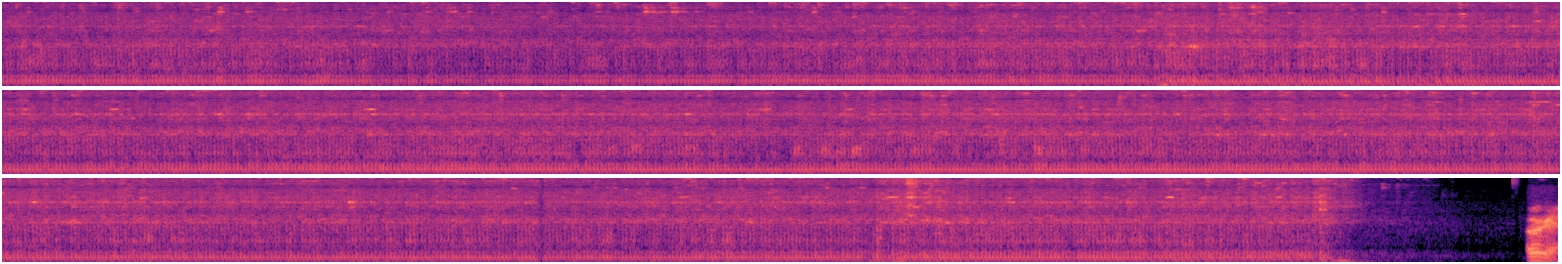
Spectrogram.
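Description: A small electric machine hums steadily.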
